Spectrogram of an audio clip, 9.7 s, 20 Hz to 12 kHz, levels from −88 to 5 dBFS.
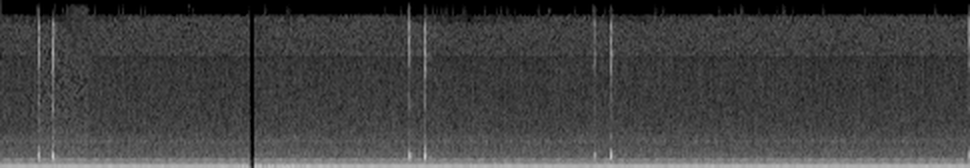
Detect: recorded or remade recorded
